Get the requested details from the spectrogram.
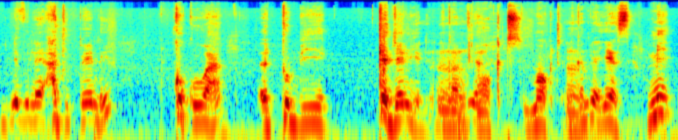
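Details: Adult Kenyan man, a comedian who began stammering in school; he stammers especially on plosive sounds and shakes his head when he stammers; stuttering.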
